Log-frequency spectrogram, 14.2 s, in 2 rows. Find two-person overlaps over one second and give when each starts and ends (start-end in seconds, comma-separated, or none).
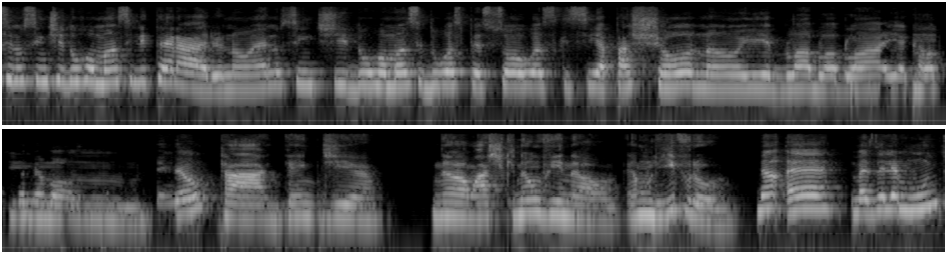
none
